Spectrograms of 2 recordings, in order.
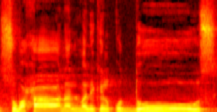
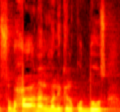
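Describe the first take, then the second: First: The final word is stretched out at the end. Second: The final word is said short, without stretching.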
